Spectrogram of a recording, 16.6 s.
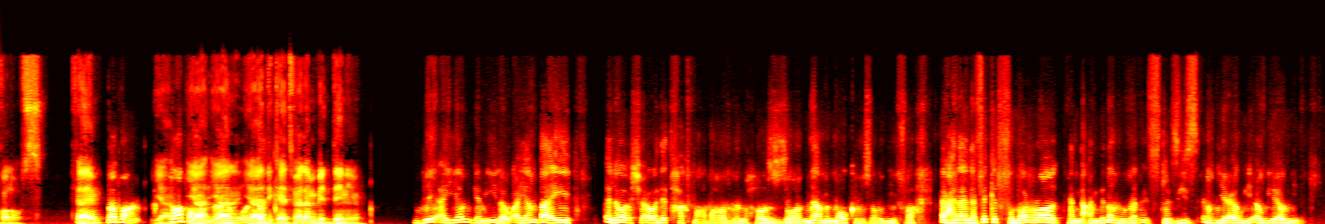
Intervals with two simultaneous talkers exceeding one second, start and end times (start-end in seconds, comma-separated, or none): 2.1-3.5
